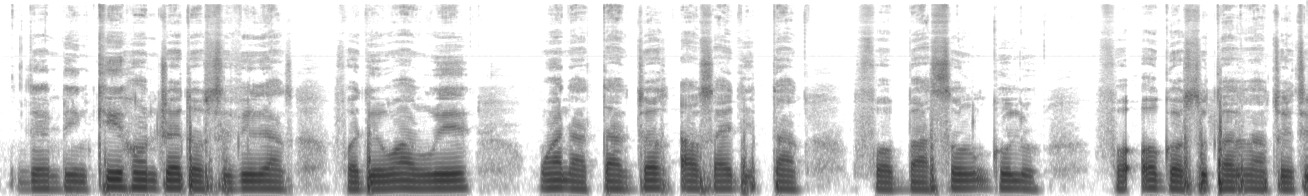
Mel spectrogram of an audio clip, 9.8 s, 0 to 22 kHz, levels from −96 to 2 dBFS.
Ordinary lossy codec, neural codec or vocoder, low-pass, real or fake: none; none; none; real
